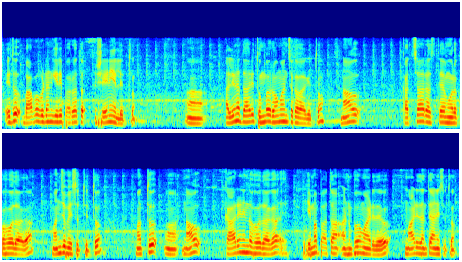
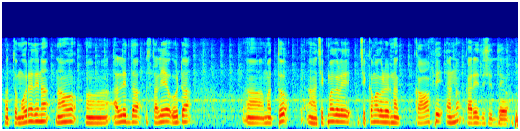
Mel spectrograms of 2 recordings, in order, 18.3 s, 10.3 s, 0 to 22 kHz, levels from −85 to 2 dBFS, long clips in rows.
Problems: constant background noise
